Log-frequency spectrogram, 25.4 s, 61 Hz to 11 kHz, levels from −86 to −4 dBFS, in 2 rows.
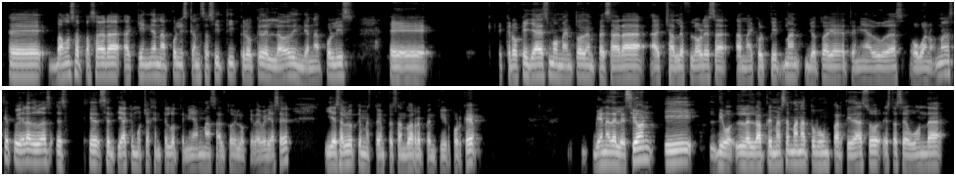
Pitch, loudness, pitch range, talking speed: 115 Hz, -24 LUFS, 110-130 Hz, 190 wpm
